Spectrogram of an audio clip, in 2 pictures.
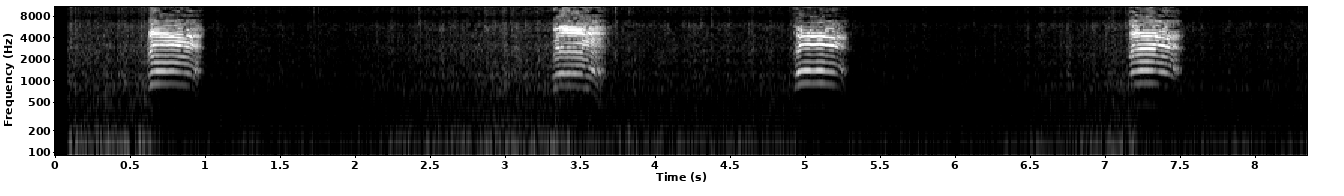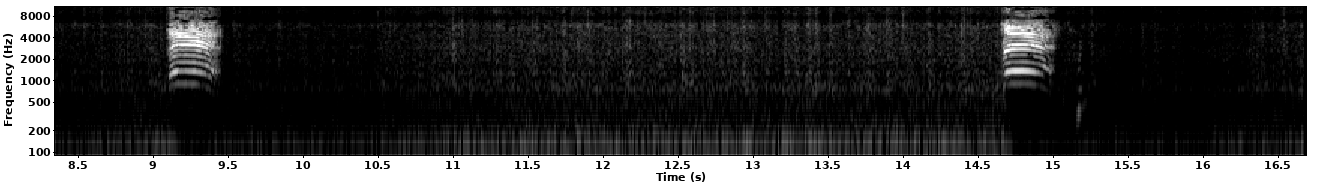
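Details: Young female deer fawn calling just after being rescued: six short, nasal, harmonic bleats that arch up then down in pitch, spaced two to five seconds apart, over a steady low rumbling background.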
